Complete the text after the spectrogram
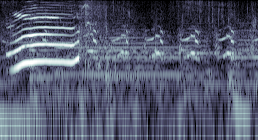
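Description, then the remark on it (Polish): A cat aboard a boat on the open sea lets out one loud meow that rises in pitch and holds briefly, then fades into a quieter, steady tonal background. “No i ten kot. Kot na otwartym morzu?”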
